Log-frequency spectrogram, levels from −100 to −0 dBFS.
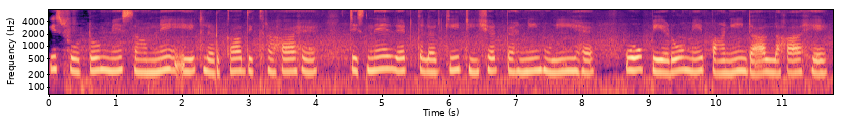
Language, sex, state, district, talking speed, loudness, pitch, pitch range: Hindi, female, Uttar Pradesh, Lucknow, 125 wpm, -15 LUFS, 245 Hz, 235-255 Hz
